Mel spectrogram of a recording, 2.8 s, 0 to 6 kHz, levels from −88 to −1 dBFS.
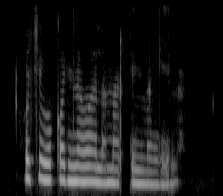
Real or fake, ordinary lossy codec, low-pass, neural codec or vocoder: fake; AAC, 48 kbps; 5.4 kHz; codec, 44.1 kHz, 7.8 kbps, DAC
